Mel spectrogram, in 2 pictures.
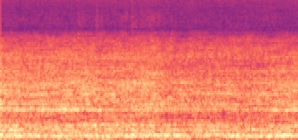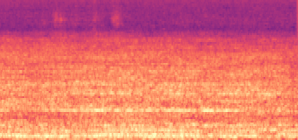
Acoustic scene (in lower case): car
